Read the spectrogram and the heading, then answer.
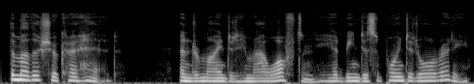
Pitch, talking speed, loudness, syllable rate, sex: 155 Hz, 190 wpm, -19 LUFS, 6.0 syllables/s, female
